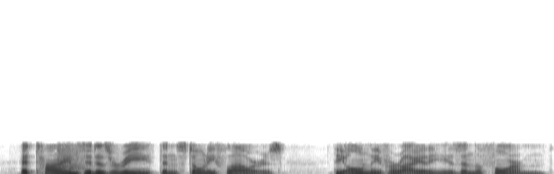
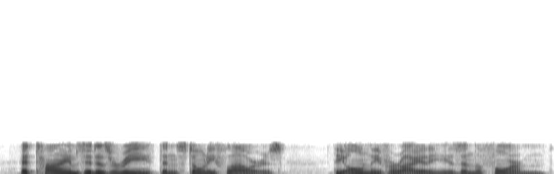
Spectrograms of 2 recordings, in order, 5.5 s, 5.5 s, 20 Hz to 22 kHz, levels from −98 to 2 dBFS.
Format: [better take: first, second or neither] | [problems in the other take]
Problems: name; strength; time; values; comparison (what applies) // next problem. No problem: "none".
second | background sound (Clapping); 18 dB below the speech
